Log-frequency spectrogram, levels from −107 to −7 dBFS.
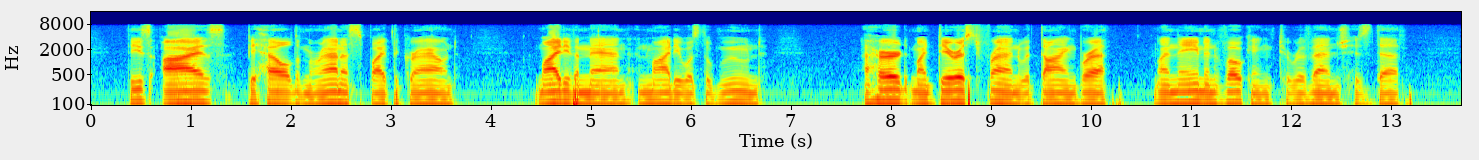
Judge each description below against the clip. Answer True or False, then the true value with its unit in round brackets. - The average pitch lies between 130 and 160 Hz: False (95 Hz)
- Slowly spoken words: True (130 wpm)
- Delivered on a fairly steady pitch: True (1.8 semitones)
